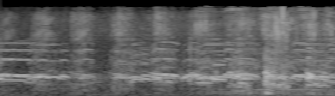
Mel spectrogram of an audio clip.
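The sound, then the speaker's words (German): Repeated honking calls from a group of whooper swans, large white birds flying past on a grey, drizzly early morning in mid-January, overlapping and fairly steady, over a constant background rush of wind and traffic from a nearby motorway. “Vogelrufe erschallen, gebettet in das Rauschen des Windes und der nahen Autobahn.”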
